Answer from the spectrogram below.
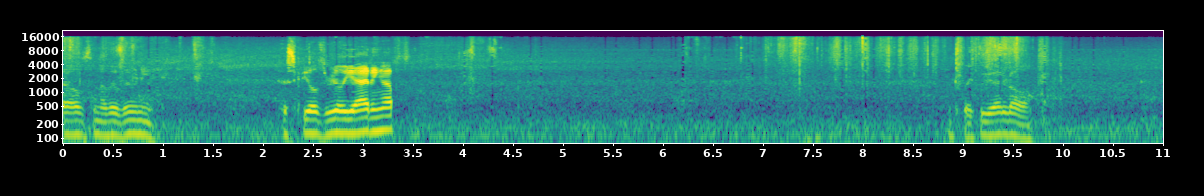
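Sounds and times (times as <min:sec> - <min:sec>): grass and soil rustling: 0:00.0 - 0:04.9, 0:06.1 - 0:10.2
soft soil crackles: 0:00.0 - 0:04.9, 0:06.1 - 0:10.2.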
